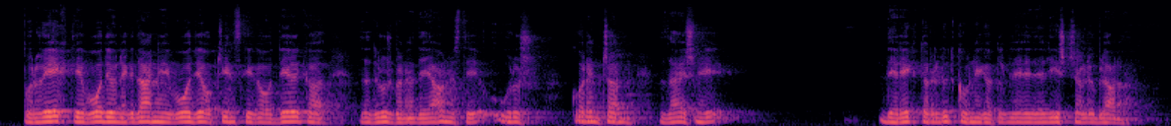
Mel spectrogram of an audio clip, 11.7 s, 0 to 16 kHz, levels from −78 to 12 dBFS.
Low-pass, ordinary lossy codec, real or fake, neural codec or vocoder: 14.4 kHz; none; fake; vocoder, 44.1 kHz, 128 mel bands, Pupu-Vocoder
